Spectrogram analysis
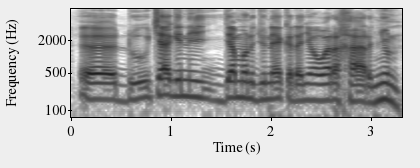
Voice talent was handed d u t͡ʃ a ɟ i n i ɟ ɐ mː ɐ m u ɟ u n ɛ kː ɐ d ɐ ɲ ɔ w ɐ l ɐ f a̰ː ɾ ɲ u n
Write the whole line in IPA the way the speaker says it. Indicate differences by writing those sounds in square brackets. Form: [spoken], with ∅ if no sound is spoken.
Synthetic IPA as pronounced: d u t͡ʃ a [ɡ] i n i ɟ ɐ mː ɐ [n] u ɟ u n ɛ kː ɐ d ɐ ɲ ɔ w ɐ [ɾ] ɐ [x] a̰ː ɾ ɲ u n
